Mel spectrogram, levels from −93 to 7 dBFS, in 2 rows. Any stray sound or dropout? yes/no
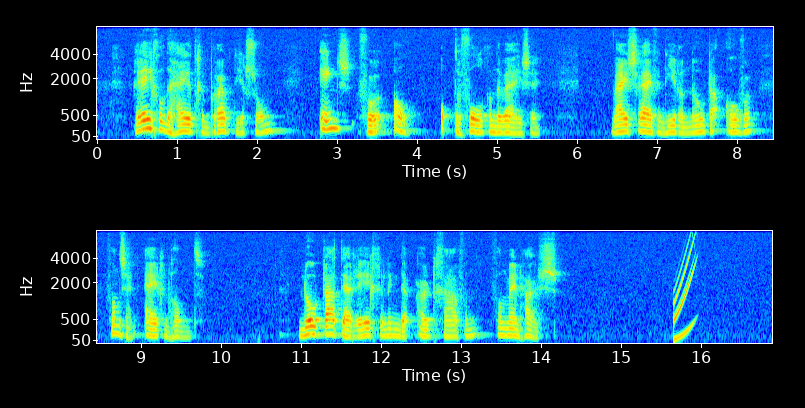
yes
